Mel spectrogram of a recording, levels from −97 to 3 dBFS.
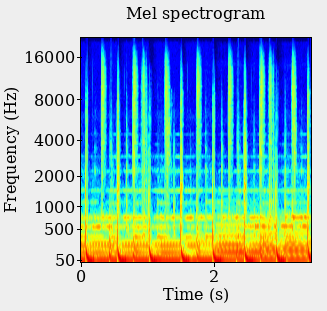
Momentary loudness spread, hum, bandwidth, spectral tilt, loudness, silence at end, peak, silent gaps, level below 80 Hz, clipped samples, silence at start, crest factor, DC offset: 2 LU; none; 16 kHz; -6 dB/octave; -15 LUFS; 0 s; -2 dBFS; none; -14 dBFS; under 0.1%; 0 s; 10 dB; under 0.1%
